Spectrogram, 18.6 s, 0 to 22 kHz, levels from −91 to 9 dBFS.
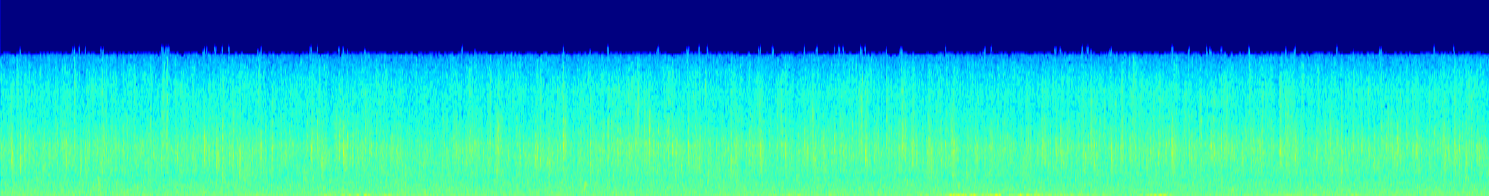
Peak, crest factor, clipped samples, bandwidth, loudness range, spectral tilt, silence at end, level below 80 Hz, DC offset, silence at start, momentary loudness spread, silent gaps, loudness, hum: -10 dBFS; 22 dB; under 0.1%; 17 kHz; 0 LU; -1 dB/octave; 0 s; -44 dBFS; under 0.1%; 0 s; 1 LU; none; -32 LUFS; none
